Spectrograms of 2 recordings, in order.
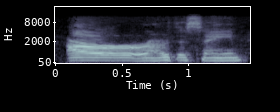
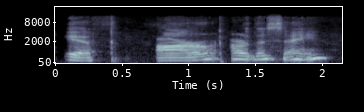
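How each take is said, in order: First: It is said in a pirate voice. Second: It is said in a normal voice.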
